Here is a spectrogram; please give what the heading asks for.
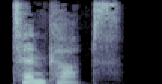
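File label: "ten cups", American English female; everyone-can-use-english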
